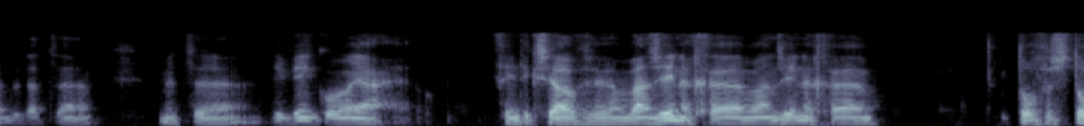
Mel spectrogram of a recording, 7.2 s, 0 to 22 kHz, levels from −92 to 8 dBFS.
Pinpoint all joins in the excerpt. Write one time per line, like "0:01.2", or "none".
none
